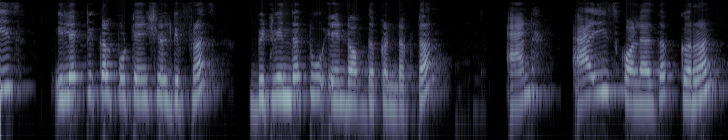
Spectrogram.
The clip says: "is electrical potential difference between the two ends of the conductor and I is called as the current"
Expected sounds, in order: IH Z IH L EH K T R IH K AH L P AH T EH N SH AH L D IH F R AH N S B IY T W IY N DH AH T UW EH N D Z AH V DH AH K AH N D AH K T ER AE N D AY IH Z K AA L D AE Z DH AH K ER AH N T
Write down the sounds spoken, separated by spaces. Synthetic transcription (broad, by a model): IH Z IH L EH K T R IH K AH L P AH T EH N SH AH L D IH F R AH N S B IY T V IY N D AH T UW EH N D AH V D AH K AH N D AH K T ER AE N D AY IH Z K AA L D AE Z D AH K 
